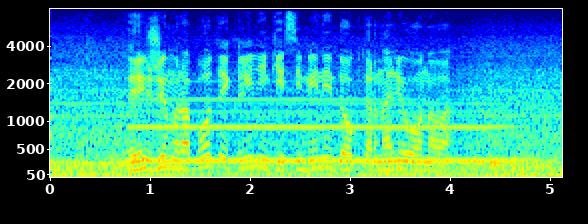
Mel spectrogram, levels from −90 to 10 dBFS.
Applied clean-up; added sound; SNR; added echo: none; Wind instrument, woodwind instrument; 3 dB; none.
